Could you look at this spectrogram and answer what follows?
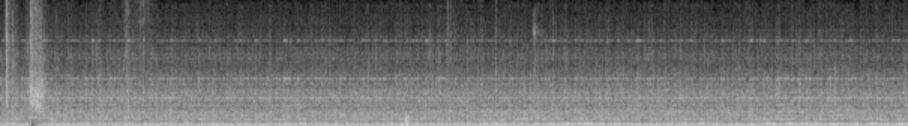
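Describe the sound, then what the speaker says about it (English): Steady high-pitched whine of a small center drill cutting a metal part under a constant machine hum, with a brief sharp scrape near the start. "Get a center drill in there."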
